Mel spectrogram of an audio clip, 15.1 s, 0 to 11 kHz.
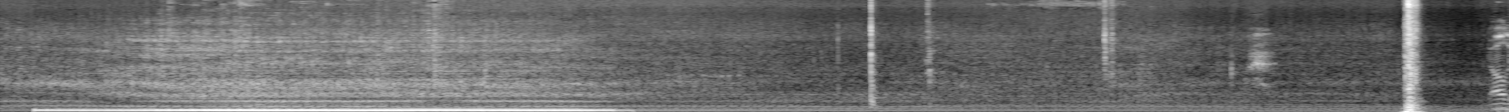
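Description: A 1985 Chevrolet Corvette starts with a loud, deep engine rumble that holds steady for about six seconds before cutting off, followed by quieter background sounds and a sharp knock or clunk near the end.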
